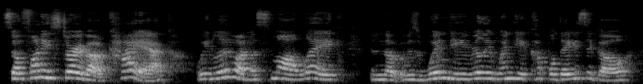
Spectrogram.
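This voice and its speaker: An exercise instructor, a woman, keeps up casual chat, counting and friendly, encouraging cues for her class. She talks at normal speed in a voice on the high side. The distant microphone picks up plenty of room echo.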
